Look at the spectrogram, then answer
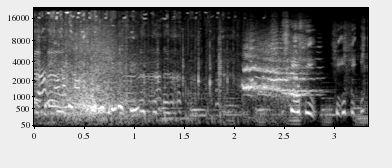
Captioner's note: brakes squealing; giggling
